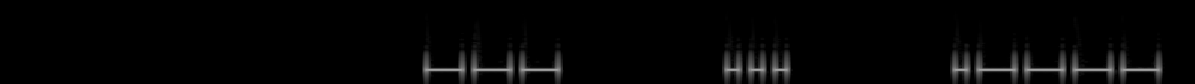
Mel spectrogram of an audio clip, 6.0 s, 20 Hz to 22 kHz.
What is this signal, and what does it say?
Morse code, heard as a keyed tone, about 20 wpm, spaced as for 8 wpm, 700 Hz. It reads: OS1
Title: 060 Lesson 11e - Letter h - Three Characters 20wpm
